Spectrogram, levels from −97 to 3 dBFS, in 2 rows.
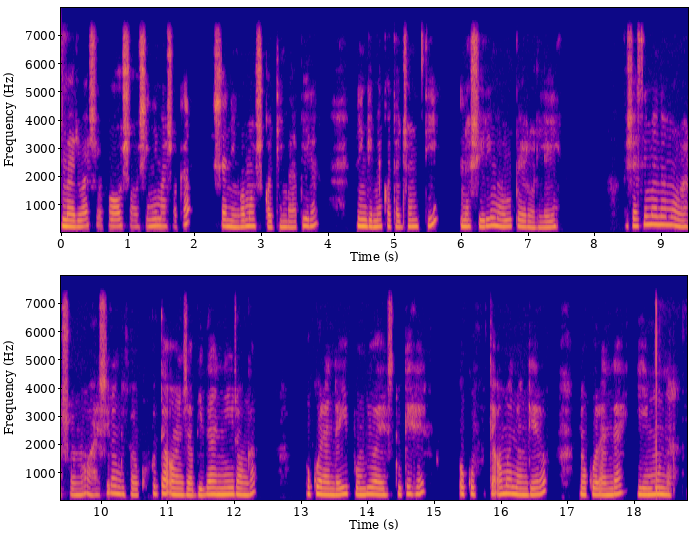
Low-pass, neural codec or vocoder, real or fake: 7.2 kHz; none; real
